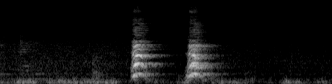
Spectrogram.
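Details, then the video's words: Pet Labrador Retriever barking in anger after being bothered by a small toy, two sharp harmonic barks about half a second apart, then quiet with faint low rumbling. "Labrador Laizaqueen ko aaya gussa"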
